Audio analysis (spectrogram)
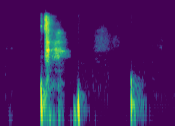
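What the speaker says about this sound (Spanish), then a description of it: "ay, espera, voy a estornudar." A single sneeze bursts out sharply up close, followed by a brief breathy tail and a smaller second catch of breath, then a short exhale; quiet room otherwise.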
